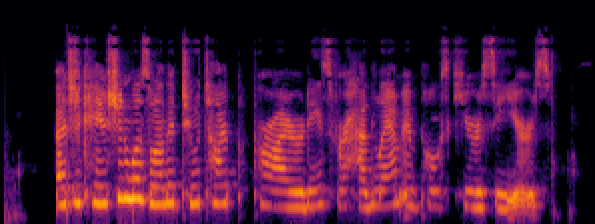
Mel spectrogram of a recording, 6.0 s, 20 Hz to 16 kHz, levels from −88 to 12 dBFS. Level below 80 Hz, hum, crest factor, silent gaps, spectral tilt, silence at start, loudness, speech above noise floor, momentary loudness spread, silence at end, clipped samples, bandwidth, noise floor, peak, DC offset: -66 dBFS; none; 18 dB; none; -3 dB/octave; 0.55 s; -17 LUFS; 35 dB; 16 LU; 0.45 s; under 0.1%; 9.6 kHz; -52 dBFS; 0 dBFS; under 0.1%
